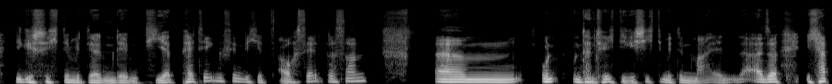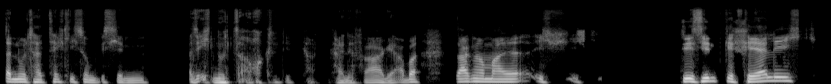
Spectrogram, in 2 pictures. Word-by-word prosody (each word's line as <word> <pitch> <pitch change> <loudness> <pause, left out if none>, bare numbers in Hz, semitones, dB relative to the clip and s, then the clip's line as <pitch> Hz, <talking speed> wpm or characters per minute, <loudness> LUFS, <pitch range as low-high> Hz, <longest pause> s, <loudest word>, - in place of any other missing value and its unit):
Die 120 - 0
Geschichte 100 -1 0
mit 95 -2 -3
dem 90 -2 0
dem 90 -5 -4
Tierpetting 125 +9 -3
finde 135 -4 -7
ich 100 - -10
jetzt - - -11
auch 100 +4 -4
sehr 130 +7 -6
interessant. 145 +4 -6 0.7
Ähm, 110 -2 +5 0.2
und 130 0 +3 0.2
und 115 -1 -1
natürlich 115 +2 -1
die 90 - -7
Geschichte 95 +6 -3
mit 100 -1 -3
den 90 -3 -2
Meilen. 85 +2 -8
Ne, 115 - -11
also, 120 +1 +3 0.3
ich 110 +4 0
habe 145 - +2
da 130 - +3
nur 120 0 +5
tatsächlich 110 0 -3
so 110 - -2
'n 95 -2 -2
bisschen 95 -2 -5 0.4
Also, - - -2
ich - - -6
nutze 95 -1 +1
auch - - -9
Kreditkarten, 90 -3 -19
keine 80 -2 -7
Frage. 95 -2 -4
Aber, 120 -1 0 0.4
sagen 135 +1 +3
wir 135 - +4
mal, 125 +4 +3
ich 120 -8 -7
ich - - -11 1.0
Die 135 -1 +9
sind 150 +4 +4
gefährlich 150 +6 +3
110 Hz, 170 wpm, -23 LUFS, 95-130 Hz, 1.0 s, Die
